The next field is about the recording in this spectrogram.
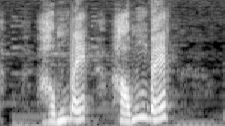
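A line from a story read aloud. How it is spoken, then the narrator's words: Loud alarmed cry. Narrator (Vietnamese): liền lớn tiếng là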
